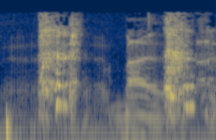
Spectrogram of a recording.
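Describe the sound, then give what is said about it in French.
Someone coughing and clearing their throat during a French spoken interview: a few rough, voiced, throaty bursts of moderate loudness, with the last one drawn out longer. “Attendez, il y a quelqu'un qui tousse”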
